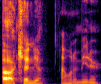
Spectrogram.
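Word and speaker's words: Xenia: It's spelled with an X, not a K. It's X-E-N-I-A. And Kenya is K-E-N-Y-A. It's a little different.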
